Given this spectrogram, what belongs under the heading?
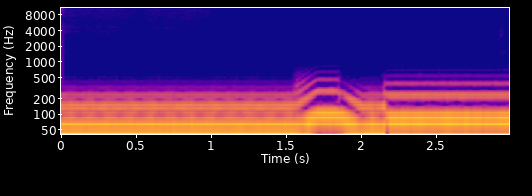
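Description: A deep, smooth synth bass in Logic Pro X holds a low sustained note, slides to another pitch, then settles on a new note, steady and loud.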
